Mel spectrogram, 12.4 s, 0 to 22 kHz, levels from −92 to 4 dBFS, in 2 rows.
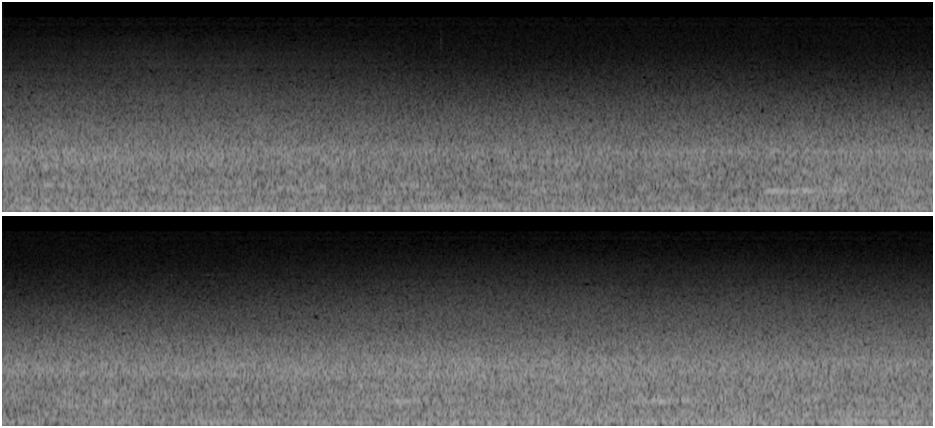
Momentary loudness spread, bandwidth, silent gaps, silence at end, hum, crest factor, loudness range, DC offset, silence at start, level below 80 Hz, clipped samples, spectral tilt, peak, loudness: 4 LU; 16.5 kHz; none; 0 s; none; 14 dB; 3 LU; under 0.1%; 0 s; -44 dBFS; under 0.1%; -6.5 dB/octave; -20 dBFS; -33 LUFS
